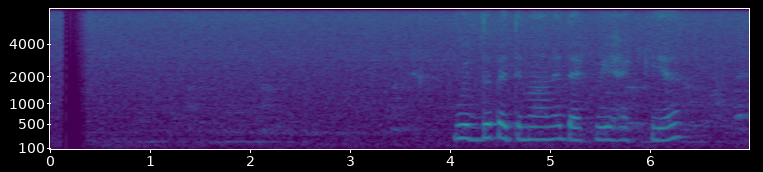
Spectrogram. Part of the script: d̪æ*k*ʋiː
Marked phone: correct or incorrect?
correct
